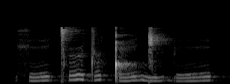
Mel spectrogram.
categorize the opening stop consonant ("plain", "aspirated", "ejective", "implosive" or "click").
click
